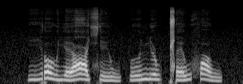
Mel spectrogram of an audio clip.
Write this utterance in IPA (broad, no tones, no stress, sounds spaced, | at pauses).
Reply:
i ɾ ɔ u̯ j ɛ ʕ ə ç ɾ ɪ w | ʊ ɲ ə˞ w ǁ ɛ w f ɑ w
